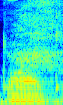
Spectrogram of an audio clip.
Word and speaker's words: Kihek: Also, I asked my friend Jaewon how to pronounce that name because I was worried about how bad I'd been saying it. He was like, okay, no, he's like, Kihek.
